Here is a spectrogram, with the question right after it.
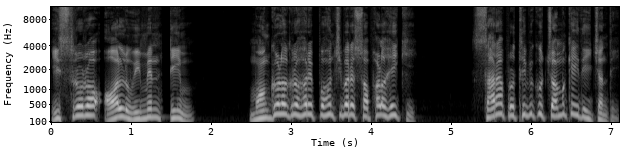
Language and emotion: Odia, surprised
